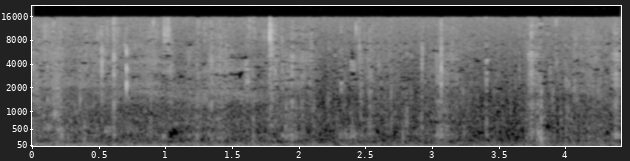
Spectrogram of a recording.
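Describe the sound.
Two men munch a puffed rice snack, producing many faint, crisp crunches and chewing clicks in an irregular, continuous pattern.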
